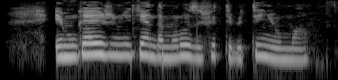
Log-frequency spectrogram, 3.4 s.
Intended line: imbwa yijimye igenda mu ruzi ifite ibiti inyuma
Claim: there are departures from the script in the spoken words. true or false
false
